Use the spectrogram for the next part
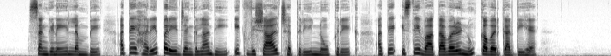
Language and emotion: Punjabi, neutral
